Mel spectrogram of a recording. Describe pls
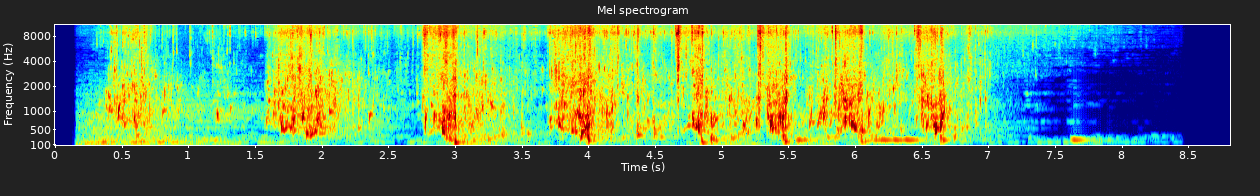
Carlos R - Swimming in the Pool
Person swimming in a pool.
Swimming, pool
